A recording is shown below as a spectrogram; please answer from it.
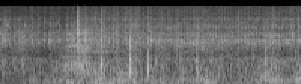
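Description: Mountain bike rolling fast over bumpy, leaf-covered dirt singletrack: low tyre rumble with scattered rattling knocks from the bike over roots and bumps, and wind on the microphone.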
